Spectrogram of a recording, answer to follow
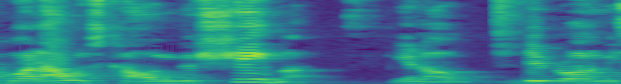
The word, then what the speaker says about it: Shema: the radio about what I was calling the Shema. Deuteronomy 6, "Hear, O Israel, the Lord thy God is one." And I was so excited to tell her, and she said, "It's Shema."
